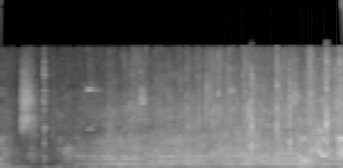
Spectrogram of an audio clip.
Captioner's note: cheers and applause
